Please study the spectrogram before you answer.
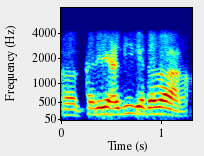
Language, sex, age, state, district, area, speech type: Manipuri, male, 45-60, Manipur, Churachandpur, urban, conversation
